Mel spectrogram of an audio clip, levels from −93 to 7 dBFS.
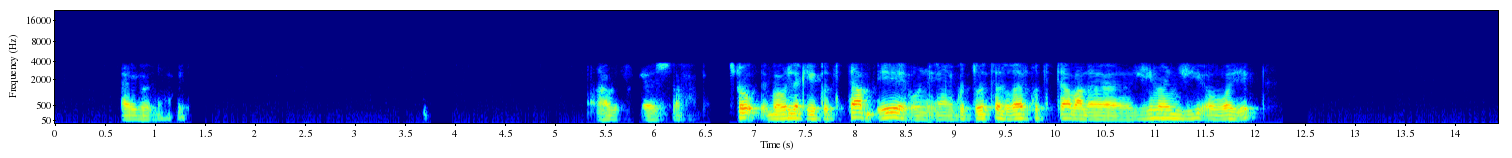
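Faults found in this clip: AMR narrowband mobile codec in the path, whole clip: speech squeezed through the narrowband vocal-tract model at a very low mode, fitting roughly 5 kbps. Nothing passes above 3.8 kHz, so the speech is muffled and telephone-thin. Heavy coding damage: few excitation pulses per subframe, giving a buzzy, synthetic, robotic voice quality throughout. Probable component: mobile network leg or transcoding gateway.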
